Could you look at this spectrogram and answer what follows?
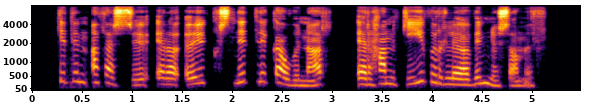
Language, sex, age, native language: Icelandic, female, 30-39, Icelandic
